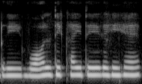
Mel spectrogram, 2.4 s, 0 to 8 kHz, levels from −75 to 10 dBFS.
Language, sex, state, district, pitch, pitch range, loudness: Hindi, female, Maharashtra, Gondia, 225 Hz, 210-225 Hz, -13 LUFS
